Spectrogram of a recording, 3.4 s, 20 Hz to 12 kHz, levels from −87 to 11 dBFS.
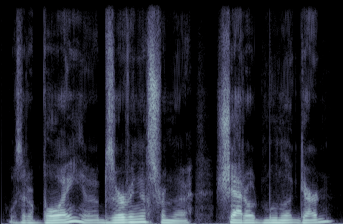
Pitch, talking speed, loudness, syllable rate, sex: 125 Hz, 190 wpm, -17 LUFS, 5.6 syllables/s, male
